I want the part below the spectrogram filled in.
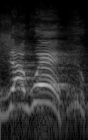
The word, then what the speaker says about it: Yahweh: Mire, y cuando uno lo pronuncia correctamente, Yahweh, uno está respirando.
